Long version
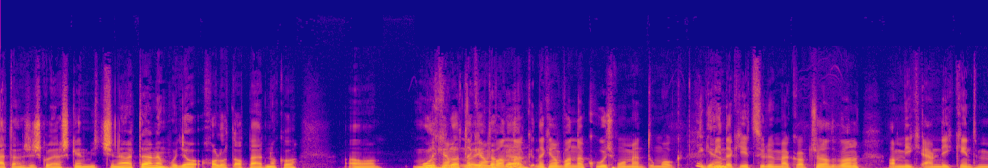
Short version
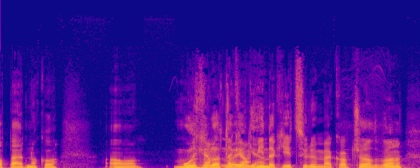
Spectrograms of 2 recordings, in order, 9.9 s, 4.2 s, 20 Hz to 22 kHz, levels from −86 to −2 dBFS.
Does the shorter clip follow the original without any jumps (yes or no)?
no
